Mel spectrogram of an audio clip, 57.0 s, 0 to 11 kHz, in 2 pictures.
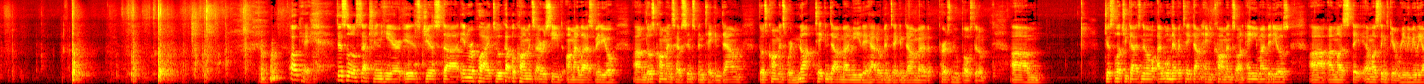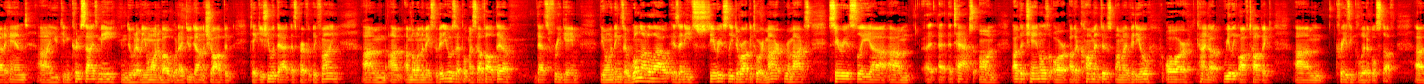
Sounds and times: Speech: 5.8s - 21.0s, 22.1s - 56.9s.

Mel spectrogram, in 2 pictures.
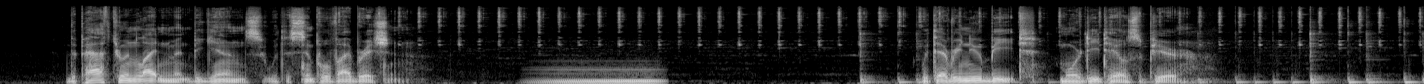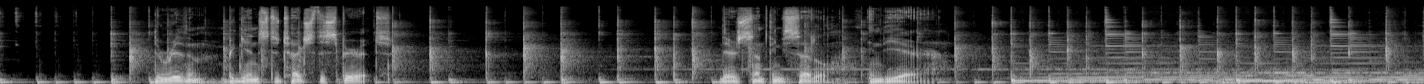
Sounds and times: Speech: 0.6s - 4.2s, 9.2s - 12.2s, 15.8s - 18.2s, 21.4s - 23.8s
Music: 5.3s - 6.7s, 8.6s - 28.4s.

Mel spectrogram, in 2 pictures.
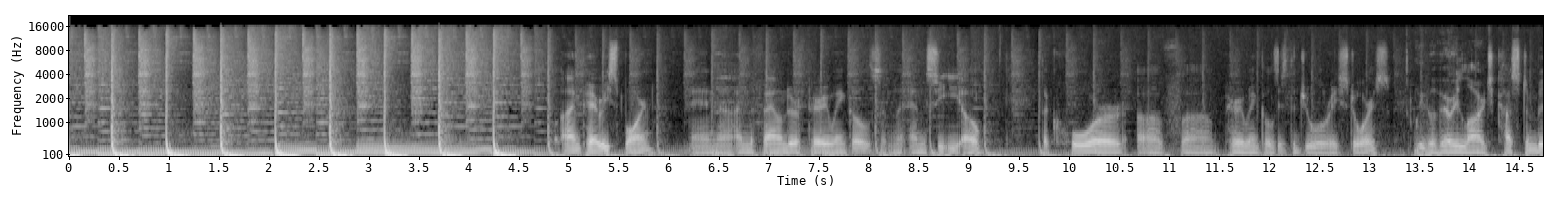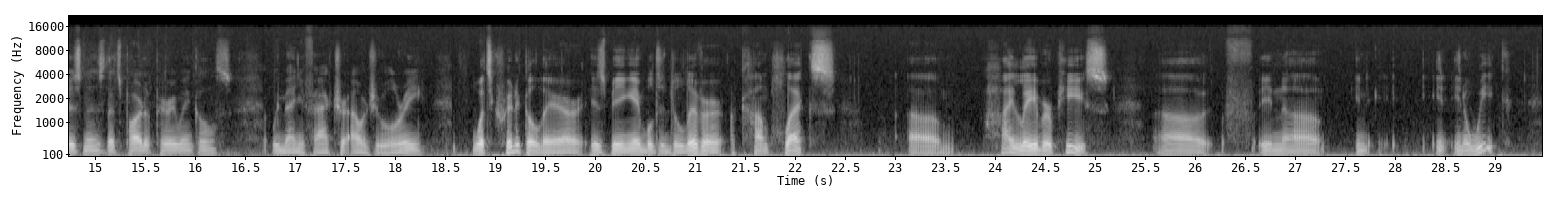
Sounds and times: Music: 0.0s - 17.5s
Speech: 4.8s - 22.4s, 23.1s - 29.2s.

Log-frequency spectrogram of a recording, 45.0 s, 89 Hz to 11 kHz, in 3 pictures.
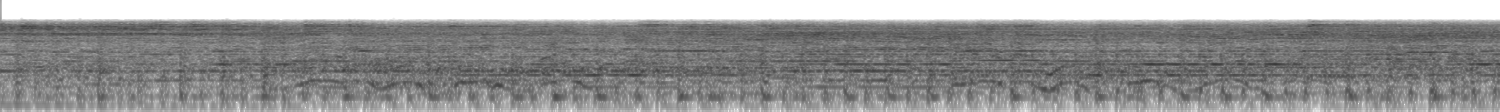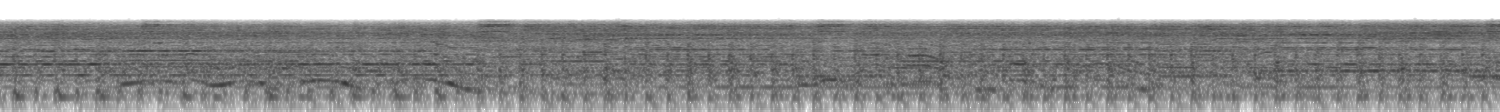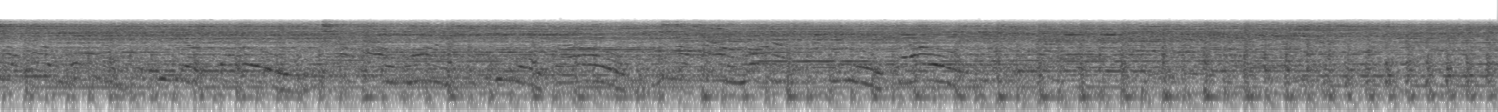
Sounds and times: Music: 0.0s - 44.9s.

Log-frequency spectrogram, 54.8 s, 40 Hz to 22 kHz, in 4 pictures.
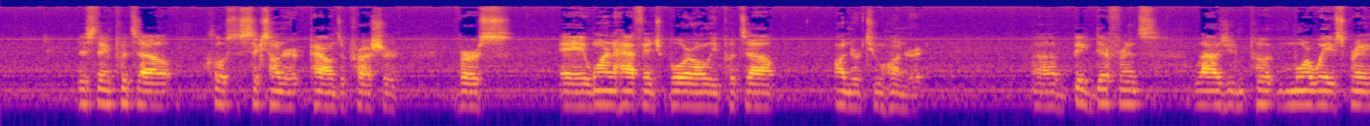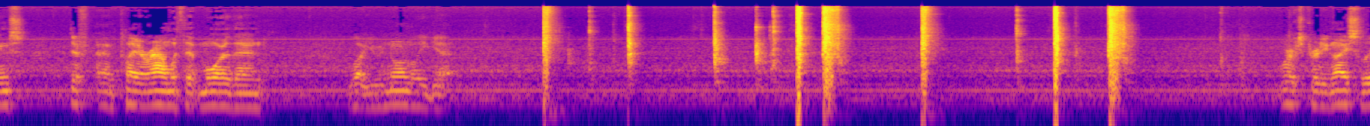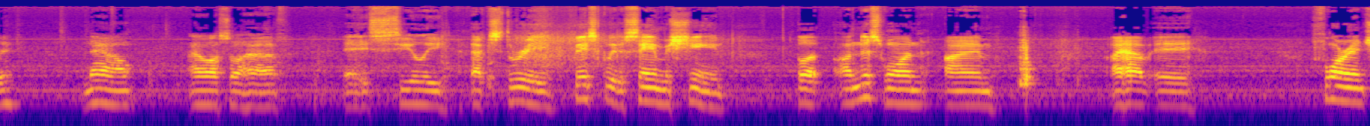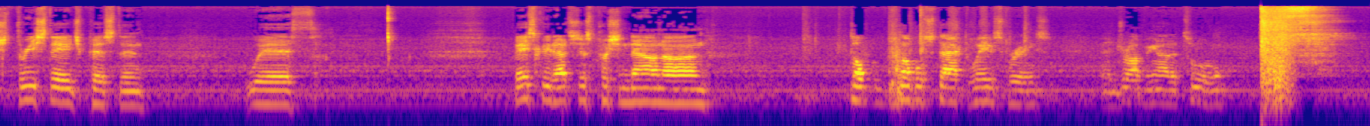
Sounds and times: Speech: 0.8s - 4.0s, 4.6s - 9.3s, 10.3s - 16.4s, 17.2s - 18.3s, 26.5s - 27.6s, 28.2s - 34.8s, 35.4s - 37.4s, 38.5s - 39.5s, 40.6s - 42.6s, 43.6s - 44.4s, 46.2s - 48.3s, 49.6s - 53.4s.

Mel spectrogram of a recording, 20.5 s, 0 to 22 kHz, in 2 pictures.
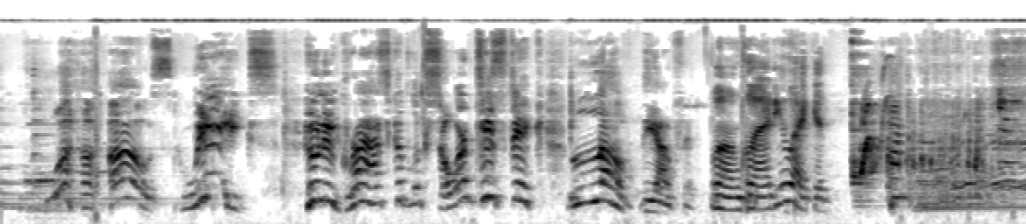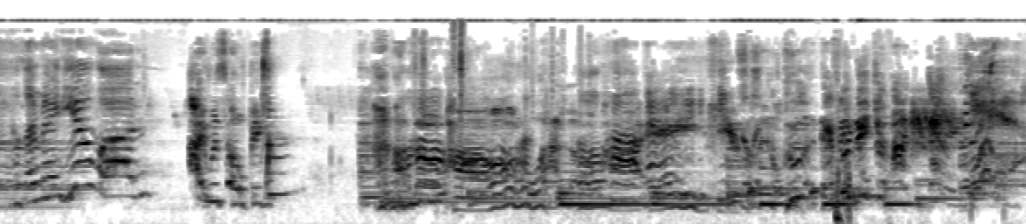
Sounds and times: Music: 0.0s - 1.3s, 13.9s - 20.5s
Speech: 0.6s - 9.1s, 17.4s - 20.5s.

